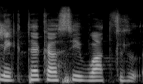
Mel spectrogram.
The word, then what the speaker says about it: Mictecacihuatl: But I'm going to ask Eva to pronounce it, because it is, because it's not even Spanish. It's Mictecacihuatl. It's Nahuatl, which is the one of the indigenous languages from Mexico.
